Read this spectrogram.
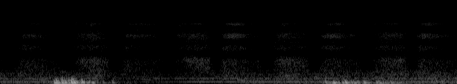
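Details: Sleeping baby: a steady run of soft, airy breaths with two brief snorting, rumbling bursts; congested-sounding noisy infant breathing.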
